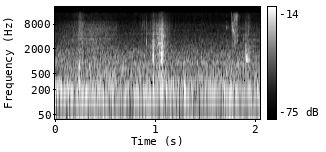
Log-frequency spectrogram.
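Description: Faint rustling and a few soft clicks from a handheld camera being moved, over a low steady hum.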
